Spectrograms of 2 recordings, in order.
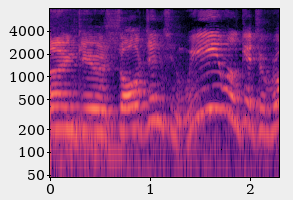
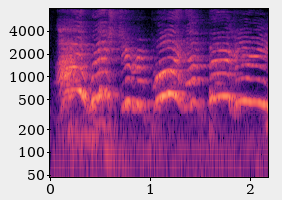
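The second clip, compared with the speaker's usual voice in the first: higher-pitched, strained voice; high register; 7 semitones higher than usual. Acted. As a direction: push the voice up high. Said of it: "try it in a higher register".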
